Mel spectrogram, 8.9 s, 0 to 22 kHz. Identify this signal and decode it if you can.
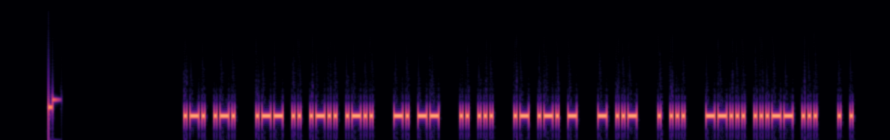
Morse code, heard as a keyed tone, about 40 wpm, 690 Hz. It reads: RR WILL NM IS ART TU ES 73S EE
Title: SOTA QSO Practice 40wpm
